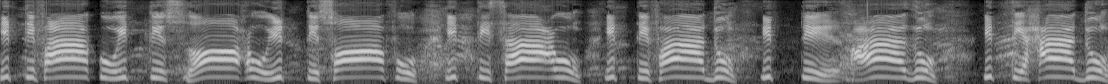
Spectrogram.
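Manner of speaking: each ইত্তি word read slowly and distinctly; slow word list. Shown as a demonstration. Teacher reads a list of examples to students, slow. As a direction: recite the examples one by one, slowly. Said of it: "দেখেন".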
